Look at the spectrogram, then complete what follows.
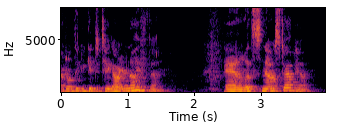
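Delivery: scoffing, ironic, mocking sarcastic delivery. Arguing about when deadly force must stop, sarcastic. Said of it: "I'm being sarcastic and I apologize".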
